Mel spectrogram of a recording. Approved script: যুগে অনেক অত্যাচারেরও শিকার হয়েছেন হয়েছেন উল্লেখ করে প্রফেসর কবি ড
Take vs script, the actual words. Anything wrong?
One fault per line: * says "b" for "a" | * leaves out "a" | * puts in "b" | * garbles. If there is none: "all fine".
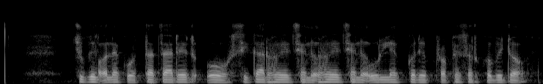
all fine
